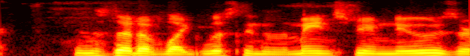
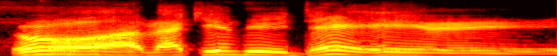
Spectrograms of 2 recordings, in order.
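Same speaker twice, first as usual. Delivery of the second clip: drawn-out Montreal French caricature; mock Montreal French; much slower than usual. Explaining to listeners what Montreal French is like, mock Montreal accent. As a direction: stretch it out in exaggerated Montreal French. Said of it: "Montreal French is just kinda like".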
